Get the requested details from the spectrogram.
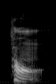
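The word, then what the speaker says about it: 衕: If you've heard the sound of this combined character, tong, it will always have been in the two-syllable word hutong, meaning a small street, lane, or alley.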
